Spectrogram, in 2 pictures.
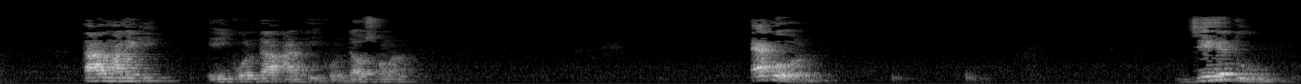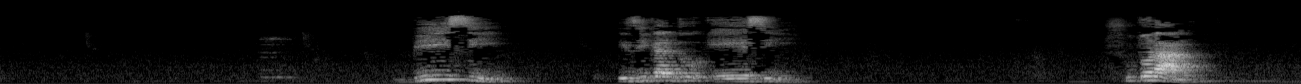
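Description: A man speaks calmly in short bursts with pauses, close by.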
